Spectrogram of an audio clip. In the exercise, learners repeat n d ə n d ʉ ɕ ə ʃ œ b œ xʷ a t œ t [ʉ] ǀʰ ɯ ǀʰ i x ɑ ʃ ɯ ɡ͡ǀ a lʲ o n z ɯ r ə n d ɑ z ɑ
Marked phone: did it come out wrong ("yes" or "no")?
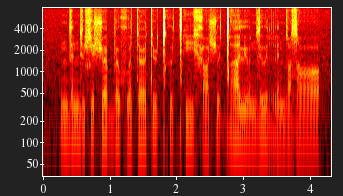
no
